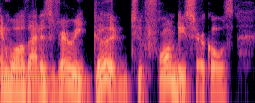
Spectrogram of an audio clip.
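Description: A man talks at a fairly slow pace. His voice is fairly high in pitch and somewhat breathy. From Israel. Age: 30s. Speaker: pagan interfaith activist. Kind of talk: interview conversation.

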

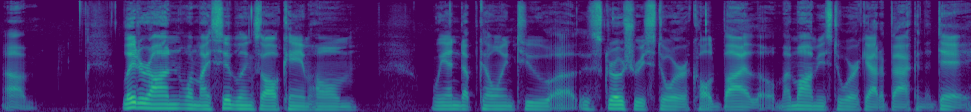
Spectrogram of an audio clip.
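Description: Speaking at a moderate pace in a fairly low pitch, a man has an ordinary speaking voice, heard in a very clean recording with a silent background. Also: ordinary pitch variation. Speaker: podcast host guest. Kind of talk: casual chat.

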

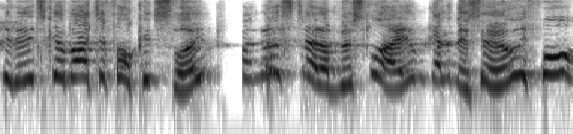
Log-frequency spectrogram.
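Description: Delivered at a very fast pace, this put-on character voice sits at an extremely high pitch. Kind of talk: coarse, casual. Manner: annoyed, scolding.

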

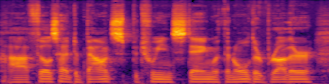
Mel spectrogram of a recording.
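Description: A man with a very deep, low voice talks over noticeable background noise. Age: 20s (29). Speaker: podcast host. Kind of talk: scripted intro; casual interview.

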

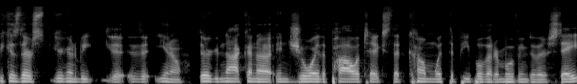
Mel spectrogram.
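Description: The speech runs at a very fast pace with hardly any pauses. Intonation is monotone and flat, and the sound is dry and close with no echo. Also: man, medium pitch for a man. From South Dakota. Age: 20s. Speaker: podcaster. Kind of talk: casual chat.

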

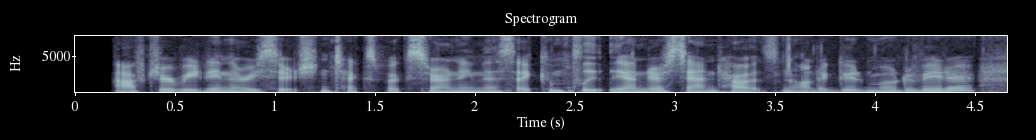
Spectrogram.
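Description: Dark, mellow tone in a Western Canadian accent, with fairly even intonation and a dry, close sound with no echo. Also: woman. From New Westminster, British Columbia. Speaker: student teacher. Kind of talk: prepared reflection.

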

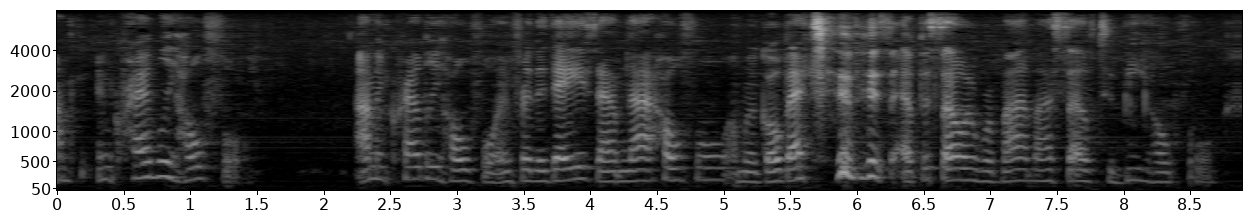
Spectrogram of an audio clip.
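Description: Talking at a fairly quick pace, a woman has a plain, everyday voice with an American accent. Her pitch is medium, with ordinary pitch variation and big swings in loudness. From Chicago. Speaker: podcast host. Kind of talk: solo podcast monologue.

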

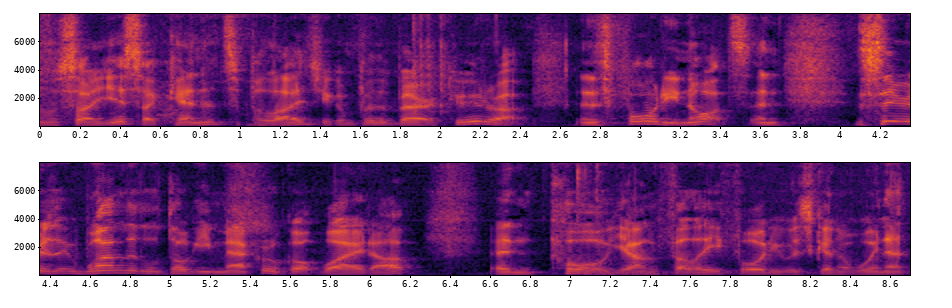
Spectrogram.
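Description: A man with an Australian accent talks at a very fast pace. His medium pitch carries lively intonation. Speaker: radio fishing show host. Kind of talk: casual chat.

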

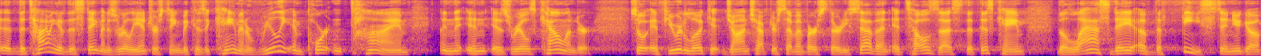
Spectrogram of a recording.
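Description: Against a quiet background, a man with a normal speaking voice talks at a moderate pace, his medium pitch showing ordinary variation. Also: very even loudness. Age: 40s. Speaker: pastor. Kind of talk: sermon.

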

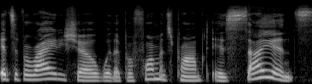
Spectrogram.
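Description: On a very clean recording with a silent background and a dry, close sound with no echo, a woman with an American accent and a plain, everyday voice talks at a fairly quick pace with lively intonation. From New York. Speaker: stand-up comedian. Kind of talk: reading aloud.

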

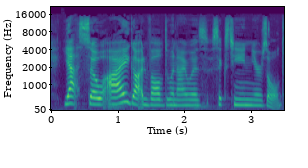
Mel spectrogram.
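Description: A woman talks at a moderate pace in a plain, everyday voice. Her pitch is fairly high, with ordinary pitch variation. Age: 20s. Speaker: pro-life activist and speaker. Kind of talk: interview.

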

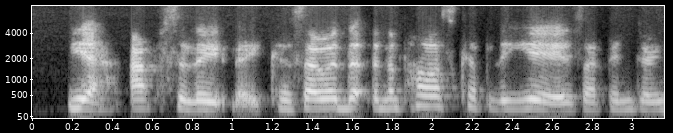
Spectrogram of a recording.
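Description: This woman speaks in a southern English accent. Her pitch variation is ordinary. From England, Devon. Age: 40s. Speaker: business coach. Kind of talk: interview.

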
